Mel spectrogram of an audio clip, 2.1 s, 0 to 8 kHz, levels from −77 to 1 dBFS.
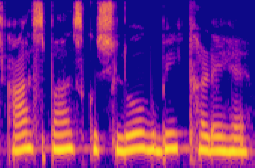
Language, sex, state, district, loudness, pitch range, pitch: Hindi, female, Jharkhand, Palamu, -10 LUFS, 215-235 Hz, 225 Hz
